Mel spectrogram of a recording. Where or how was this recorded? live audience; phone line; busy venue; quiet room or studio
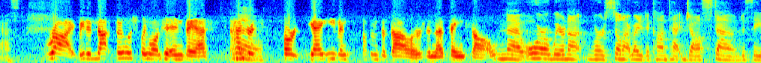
phone line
